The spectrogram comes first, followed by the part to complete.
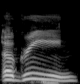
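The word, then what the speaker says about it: Gruene: New Bron Falls, um, Grun Green, Texas, but but it's spelled the German way of green grun.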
